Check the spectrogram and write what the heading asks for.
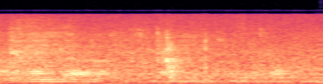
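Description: Faint, low speech and room tone in a meeting chamber, with a couple of soft clicks about a second in.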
